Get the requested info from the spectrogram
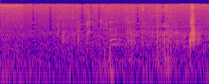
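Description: A few light clicks and scuffs of stones in the second half, the sharpest just before the end, over faint outdoor hiss.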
